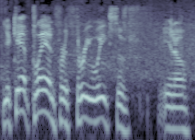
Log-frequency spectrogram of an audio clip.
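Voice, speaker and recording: A man's voice: a little high, lively intonation, takes it slowly, a little mellow, slight background noise. A middle-aged man doing live football game commentary mixed with casual chat, talking in a blunt, profane, conversational way. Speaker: game streamer and play-by-play commentator.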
